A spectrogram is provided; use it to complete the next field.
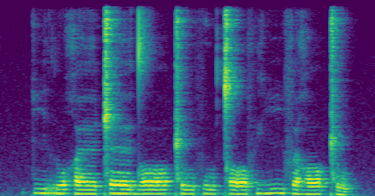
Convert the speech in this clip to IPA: k i r u χ ɛː ǁ ɛː d ɔː ǁ ʊː f ʊː ǀ ɔː f j iː f ɛ ʁ ɔː ǁ ʊ

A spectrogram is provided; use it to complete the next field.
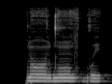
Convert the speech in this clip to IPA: ɾ ɔ̃ d õ v ɡʷ ɪ

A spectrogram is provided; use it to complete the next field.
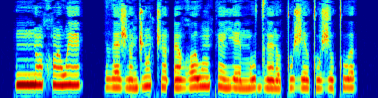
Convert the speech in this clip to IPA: nː ũ˥˧ χʷ ẽ˥ w ẽ˥ | ð ɛ˧˩ ʒ ə̃˧ d͡ʒ ũ˥ t͡ʃ ə̃˩˧ ʔ ɛ̃˧˩ ʁʷ i˥ w ũ˥ k ẽ˧ j e˧˩ m u˥˧ d͡z ɛ̃˧˩ ɾ ə˧˩ tʷ ə˥ ʒ e˧˩ tʷ ə˧ ʒ ɘ˥ tʷ ə˥

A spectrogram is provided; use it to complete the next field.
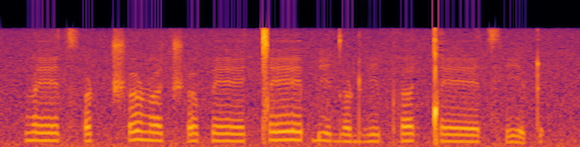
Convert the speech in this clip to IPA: ɳ eː t͡sʼ œ ʈ t͡ʃʼ ɵ ɳ œ t͡ʃʼ ɵ p eː ǀ eː ɓ i d̪ ɵ ɖʱ i pʰ ə ǃ eː t͡sʼ i ʈ

